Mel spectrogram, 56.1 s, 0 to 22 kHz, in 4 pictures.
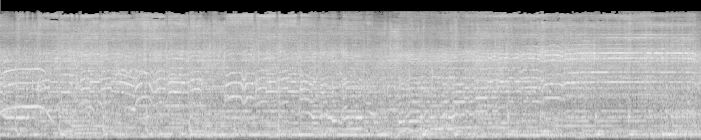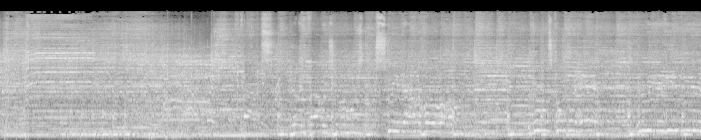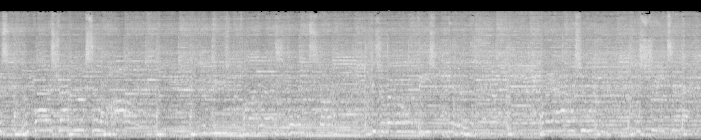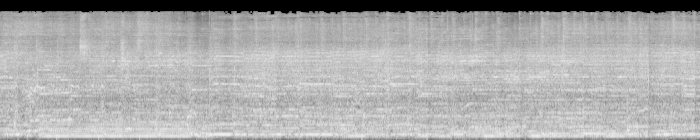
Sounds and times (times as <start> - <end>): Singing: 0.0 - 14.0, 17.8 - 56.0
Inside, large room or hall: 0.0 - 56.0
Music: 0.0 - 56.0.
